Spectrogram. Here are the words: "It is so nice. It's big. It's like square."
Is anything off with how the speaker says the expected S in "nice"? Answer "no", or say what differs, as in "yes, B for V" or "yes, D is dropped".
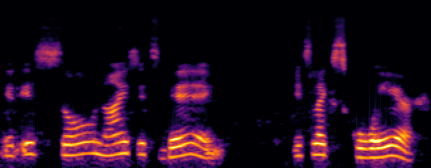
no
